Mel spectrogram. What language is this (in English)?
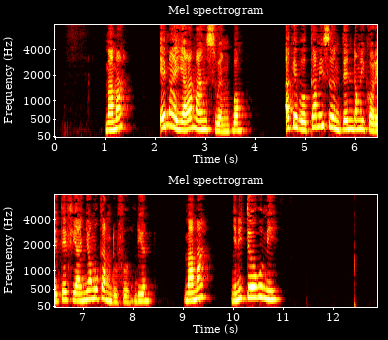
Ibibio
